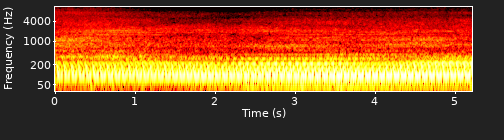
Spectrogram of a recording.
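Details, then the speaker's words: Chevy Nova V8 on newly installed Holley Sniper EFI, after fixing a leaking fuel line splice: steady even idle with regular low pulse but sitting faster than it should; idle running high, cause unknown. "Okay. So our idle's running a little high. So I'm not quite sure why."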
